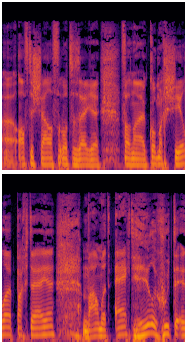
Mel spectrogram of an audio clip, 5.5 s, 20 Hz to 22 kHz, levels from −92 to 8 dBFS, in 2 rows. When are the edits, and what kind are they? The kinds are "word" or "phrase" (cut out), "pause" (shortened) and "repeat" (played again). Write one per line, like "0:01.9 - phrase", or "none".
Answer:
none

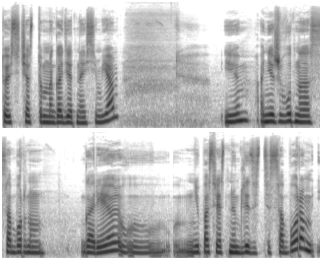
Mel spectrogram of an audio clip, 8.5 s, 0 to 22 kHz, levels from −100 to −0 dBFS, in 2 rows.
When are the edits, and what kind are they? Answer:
none

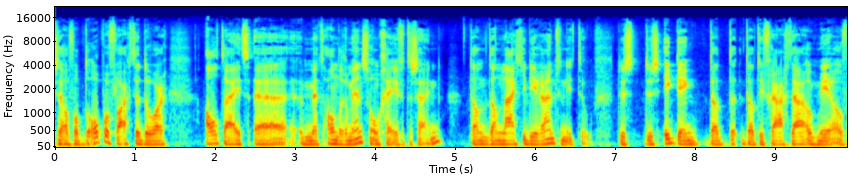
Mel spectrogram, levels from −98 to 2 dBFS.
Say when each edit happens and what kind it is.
none

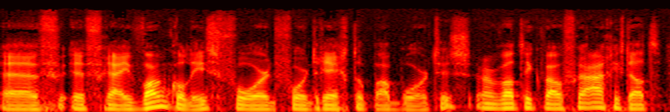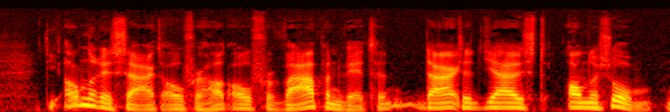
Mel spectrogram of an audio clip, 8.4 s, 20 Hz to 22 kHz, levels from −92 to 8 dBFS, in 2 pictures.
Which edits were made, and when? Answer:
0:01.7 - word
0:03.9 - word
0:05.2 - phrase
0:05.6 - word
0:07.1 - word

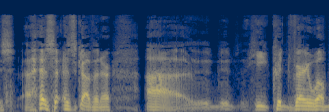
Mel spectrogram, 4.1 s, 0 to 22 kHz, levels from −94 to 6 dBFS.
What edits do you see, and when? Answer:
none

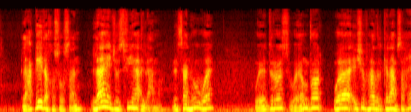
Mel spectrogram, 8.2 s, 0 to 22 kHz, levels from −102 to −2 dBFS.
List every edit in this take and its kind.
0:01.7 - pause
0:02.8 - word
0:03.4 - word
0:05.1 - word
0:06.5 - pause

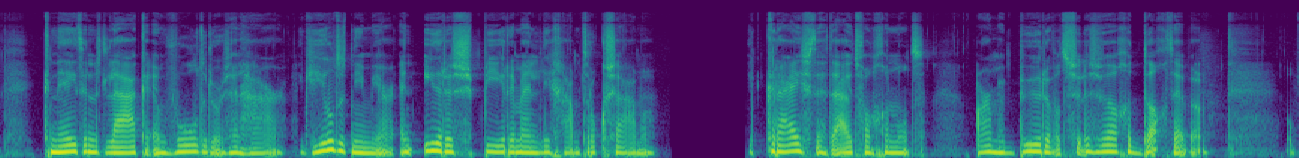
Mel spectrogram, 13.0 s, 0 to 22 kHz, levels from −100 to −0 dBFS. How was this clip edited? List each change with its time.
0:02.9 - pause

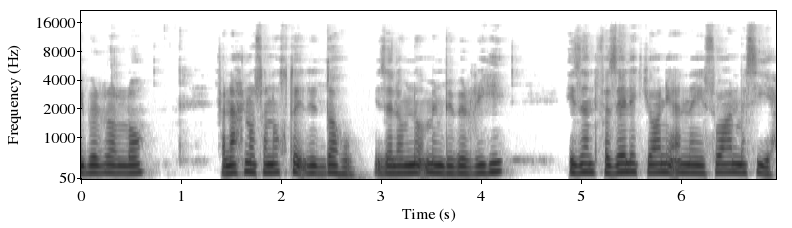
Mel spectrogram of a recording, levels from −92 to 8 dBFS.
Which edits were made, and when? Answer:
none

